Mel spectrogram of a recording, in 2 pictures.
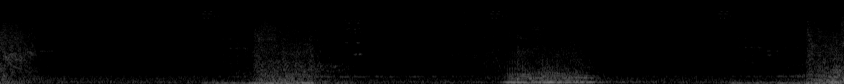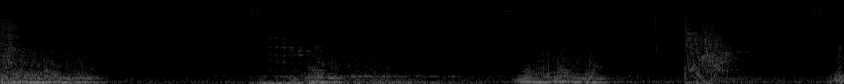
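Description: Lightsabers hum and clash in a video game.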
